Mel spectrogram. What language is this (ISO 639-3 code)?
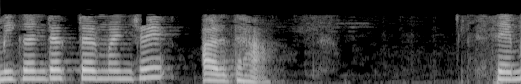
mar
